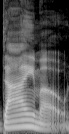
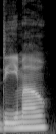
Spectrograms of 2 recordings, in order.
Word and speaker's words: Dimo: Oh, I guess his name is supposed to be pronounced Dimo, not Demo.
